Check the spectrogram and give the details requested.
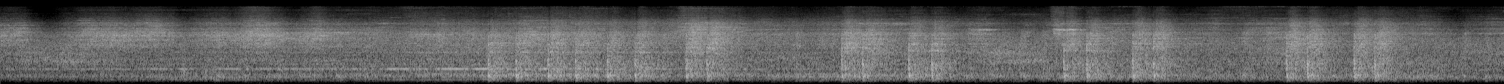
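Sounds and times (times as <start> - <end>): high wheel squeal: 0.0 - 8.0.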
